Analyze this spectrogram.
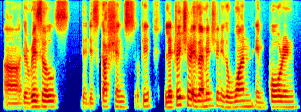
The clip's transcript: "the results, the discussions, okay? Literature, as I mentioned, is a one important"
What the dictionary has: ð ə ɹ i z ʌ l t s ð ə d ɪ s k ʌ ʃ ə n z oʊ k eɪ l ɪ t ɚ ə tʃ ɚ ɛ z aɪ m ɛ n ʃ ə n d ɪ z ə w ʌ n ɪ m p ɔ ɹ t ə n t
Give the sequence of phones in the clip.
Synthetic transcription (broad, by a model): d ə ɹ i z ʌ l t s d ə d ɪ s k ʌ ʃ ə n s oʊ k eɪ l ɪ t ɚ ə tʃ ɚ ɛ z aɪ m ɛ n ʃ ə n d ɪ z ə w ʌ n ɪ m p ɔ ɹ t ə n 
